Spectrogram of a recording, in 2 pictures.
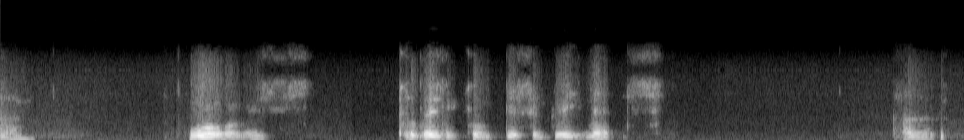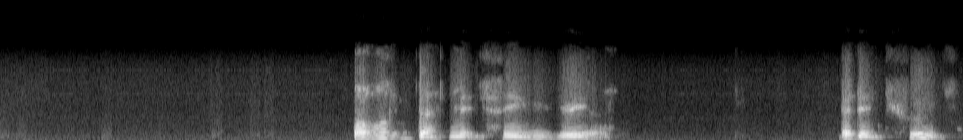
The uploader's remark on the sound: ACIM Daily Conference Call.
